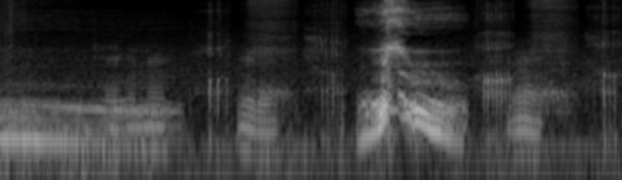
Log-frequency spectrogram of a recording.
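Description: Bobcat held in a wire cage trap growling low and steady for the first couple of seconds, then giving a few short snarling calls, the loudest about four seconds in with a hiss.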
